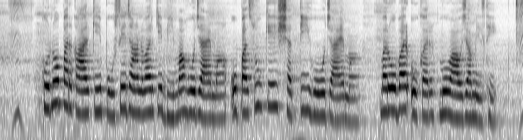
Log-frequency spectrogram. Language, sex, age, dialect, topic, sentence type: Chhattisgarhi, female, 18-24, Central, banking, statement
